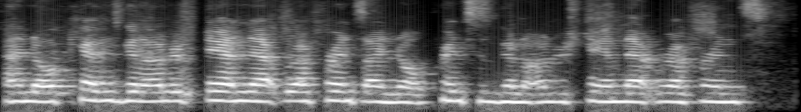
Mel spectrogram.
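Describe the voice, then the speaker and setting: A chatty woman at a middle pitch, cooking in her home kitchen and rambling to her viewers and her pets. She sounds congested. Her voice sits a little back from the mic. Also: monotone, quick pace, a little mellow, far from the mic. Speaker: cooking livestream host. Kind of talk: casual chat while cooking.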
